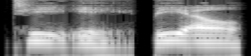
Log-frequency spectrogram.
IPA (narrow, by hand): ˈtʰeɪ.bl̩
